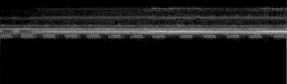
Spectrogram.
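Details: Several bell crickets chorusing in Japanese grassland: a continuous high, pulsing metallic ringing that grows gradually louder over a few seconds.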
